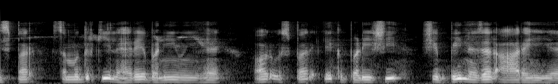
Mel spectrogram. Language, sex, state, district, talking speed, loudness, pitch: Hindi, male, Bihar, Araria, 215 wpm, -17 LUFS, 110 Hz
